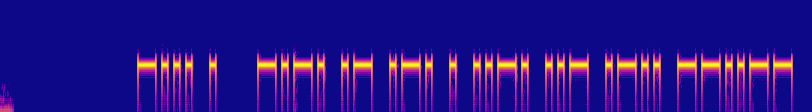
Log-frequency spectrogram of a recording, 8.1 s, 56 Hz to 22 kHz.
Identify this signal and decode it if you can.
Morse code, heard as a keyed tone, about 19 wpm, 700 Hz. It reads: BE CAREFUL,
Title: Sentences from Top 1600 Words 20wpm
